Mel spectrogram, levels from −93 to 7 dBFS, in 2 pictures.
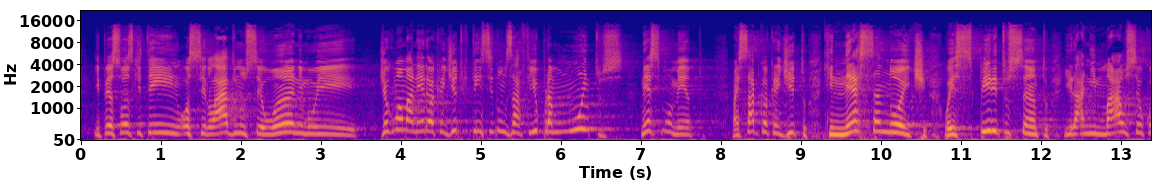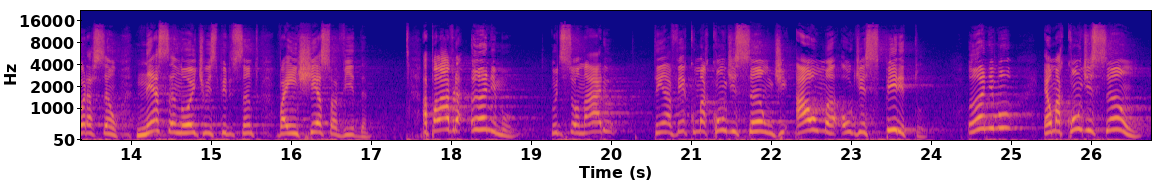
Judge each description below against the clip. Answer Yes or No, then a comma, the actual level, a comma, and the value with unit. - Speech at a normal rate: Yes, average, 155 wpm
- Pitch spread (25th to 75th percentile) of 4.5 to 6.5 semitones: Yes, wide, 5.4 semitones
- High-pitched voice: Yes, very high, 260 Hz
